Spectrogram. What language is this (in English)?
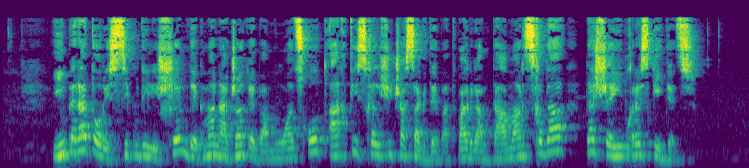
Georgian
